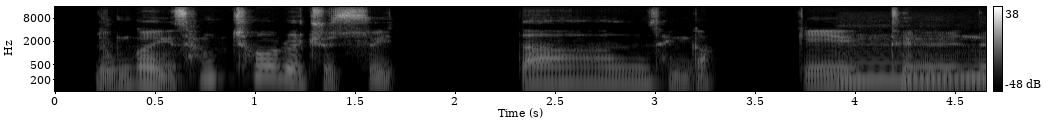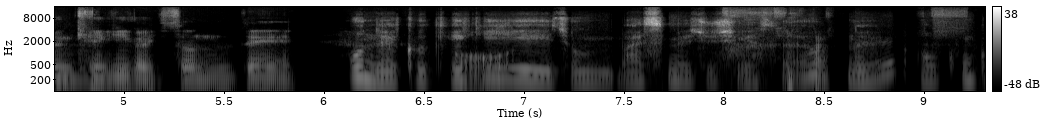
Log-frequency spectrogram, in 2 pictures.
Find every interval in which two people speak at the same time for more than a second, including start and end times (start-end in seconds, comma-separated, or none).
3.9-5.2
